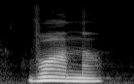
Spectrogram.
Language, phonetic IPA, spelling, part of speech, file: Ukrainian, [ˈʋanːɐ], ванна, noun, Uk-ванна.ogg
- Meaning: 1. bath, bathtub 2. bathing (process of washing oneself) 3. ellipsis of ва́нна кімна́та f (vánna kimnáta, “bathroom”)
